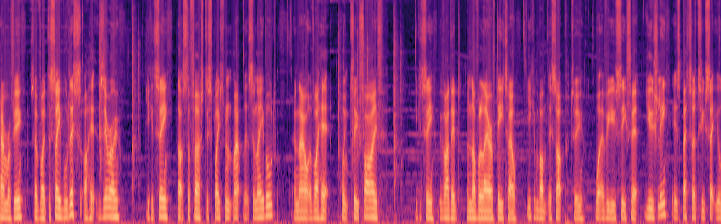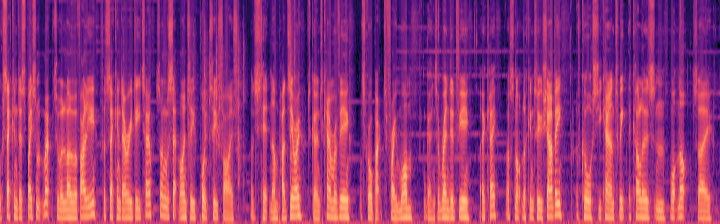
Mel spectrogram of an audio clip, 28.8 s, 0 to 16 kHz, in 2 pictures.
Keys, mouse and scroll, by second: 1.2-2.8 drag, 3.8-5.5 drag, 5.5 typing, 6.1-8.0 drag, 11.0 click, 11.6 click, 17.5-19.3 drag, 19.3 scroll down 2, 20.3 KP_0, 21.1 scroll down 2, 21.5 shift+middle click, 21.5 scroll up 1, 21.9 drag, 22.9-23.4 scroll down 1, 24.3 scroll up 1, 27.4 click, 27.6 middle click, 28.0 scroll down 1, 28.2 middle click, 28.6 middle click.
